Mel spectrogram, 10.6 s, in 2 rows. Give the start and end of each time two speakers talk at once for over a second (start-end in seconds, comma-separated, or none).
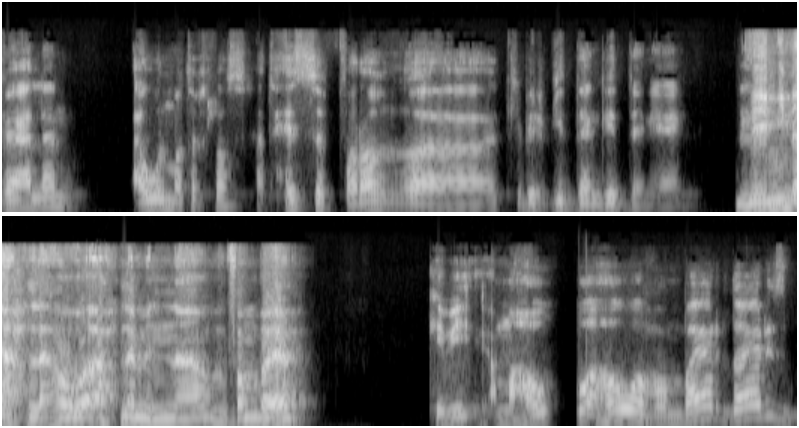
none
